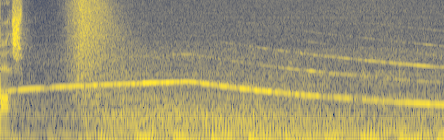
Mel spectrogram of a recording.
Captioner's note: siren blares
